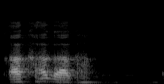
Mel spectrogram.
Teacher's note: कंठ से उत्पन्न होने वाले वर्ण कौन से हैं? तो फर्स्ट वर्ग ही बताना है कंठ से।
